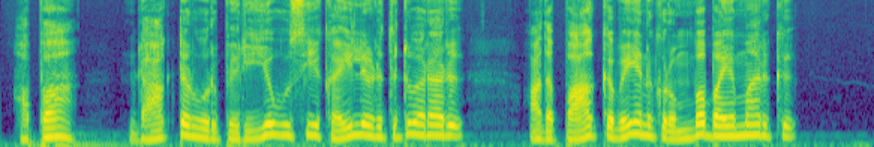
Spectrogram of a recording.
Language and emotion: Tamil, fearful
